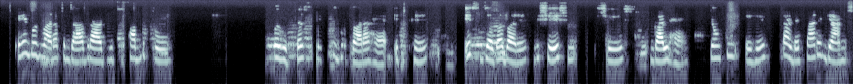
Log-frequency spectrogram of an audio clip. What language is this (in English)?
Punjabi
